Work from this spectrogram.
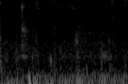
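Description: Hooves of a horse ridden bareback clip-clop in a short, uneven walking rhythm. The steps are close and moderately loud against low rumbling background noise.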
